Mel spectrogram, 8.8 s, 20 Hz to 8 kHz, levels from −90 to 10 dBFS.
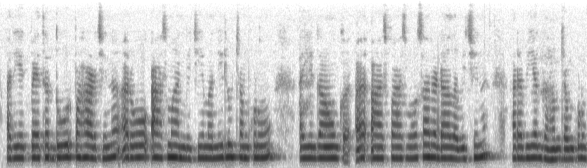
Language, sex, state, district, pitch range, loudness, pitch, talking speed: Garhwali, female, Uttarakhand, Tehri Garhwal, 200-210 Hz, -15 LUFS, 200 Hz, 195 wpm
